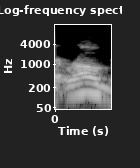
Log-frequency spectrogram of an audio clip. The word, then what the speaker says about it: Rouge: Yeah, we pronounce it rogue though, but yeah.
